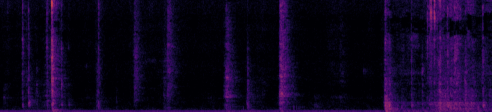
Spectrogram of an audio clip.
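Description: A sewing machine stitches fabric for a reversible tote bag in short bursts, with quick tapping needle clatter over a constant low motor hum and a louder whirring run near the end, close up with no talking.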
